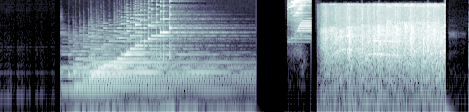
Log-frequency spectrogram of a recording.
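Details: Plucked harp-like music sweeping upward, then a short high chime and a loud burst of broadband noise like applause, without any animal voice.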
